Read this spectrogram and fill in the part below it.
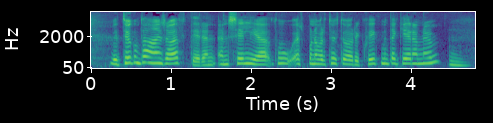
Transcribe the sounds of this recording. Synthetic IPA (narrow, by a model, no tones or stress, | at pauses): vɪðt̪ʰœːk̬ʏmθaðaejnsawɛft̪ɪɾɛnɛnsɪljaθuɛ̰r̥t̪̚puːnavɛːɾat̪ʰʏht̪ʏawɾʏɾikʰvɪkmɪnt̪acɛːɾanʏm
